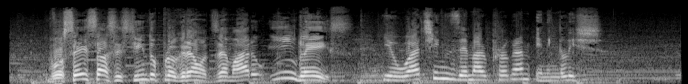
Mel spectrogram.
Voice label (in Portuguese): vinheta ingles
